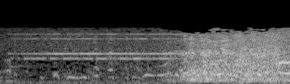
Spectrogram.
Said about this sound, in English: Wait. Is that my phone ringing in your pants?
